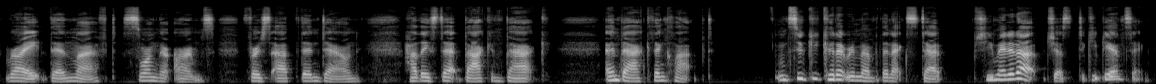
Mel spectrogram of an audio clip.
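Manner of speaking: put-on lively read-aloud for young kids; story reading. A narrator's reading. A teacher reading a storybook to her class, lively. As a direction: bring the picture book to life.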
